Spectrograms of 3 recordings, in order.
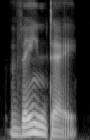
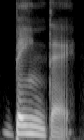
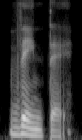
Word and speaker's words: veinte: In Spanish, a V at the beginning of a word usually sounds a whole lot like a soft English B, so it's veinte, not a harsh veinte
